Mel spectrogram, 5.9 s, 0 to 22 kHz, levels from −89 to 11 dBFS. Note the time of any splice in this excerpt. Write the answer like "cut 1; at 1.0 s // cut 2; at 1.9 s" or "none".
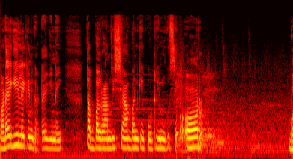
cut 1; at 3.5 s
